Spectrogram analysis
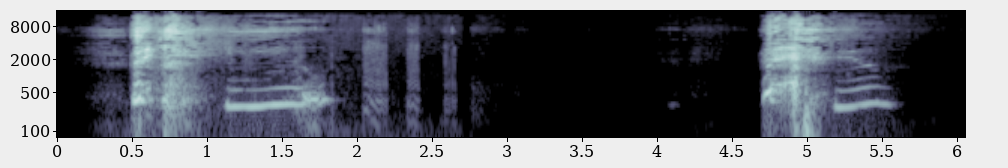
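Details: Female with pollen irritating her nose, in an uncontrollable sneezing fit: two forceful sneezes, each followed by a short voiced trailing sound.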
